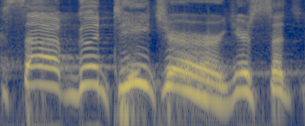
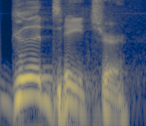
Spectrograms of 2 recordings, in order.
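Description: First: High, stretched-out hammed-up greeting; butter him up in an exaggerated high drawl; mock flattery. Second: Said in the usual way. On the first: Preacher mimicking the ruler flattering Jesus, mock flattery.

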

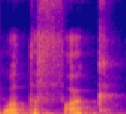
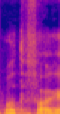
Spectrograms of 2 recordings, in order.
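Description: First: Whispered shock at the mirror. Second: Said in the usual way. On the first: Retold or imitated. Seeing yellow teeth while brushing, shocked whisper. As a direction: gasp it out under your breath, horrified. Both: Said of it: "and I was like".

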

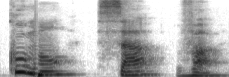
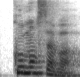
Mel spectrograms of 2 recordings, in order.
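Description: First: "Comment ça va?" muito devagar e mais grave; very slow. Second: Said in the usual way. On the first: Shown as a demonstration. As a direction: estique "Comment ça va?". ("Comment ça va?" lentíssimo) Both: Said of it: "A segunda é comment ça va".

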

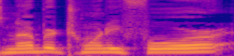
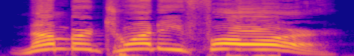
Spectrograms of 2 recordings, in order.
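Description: First: Said in the usual way. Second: High, loud drawn-out holler; shouting out. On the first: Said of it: "He yells". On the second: Acted. Prisoner calling out a joke number to the cell block, shouting. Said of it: "he shouts out".

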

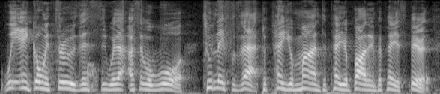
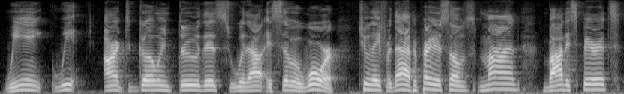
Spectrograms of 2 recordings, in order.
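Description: First: High, loud Southern wrestling promo; hammed-up Southern wrestler rallying the troops; Dusty Rhodes impression. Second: High, loud, slow Southern proclamation; Southern accent. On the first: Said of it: "let me redo it as Dusty Rhodes". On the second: Acted. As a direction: read it like a rallying cry in a raised Southern accent. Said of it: "I was just doing Southern".

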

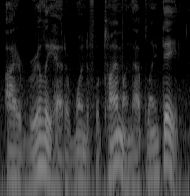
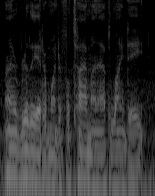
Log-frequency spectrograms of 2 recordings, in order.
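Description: First: Said in the usual way. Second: Lower, softer, fast sarcastic throwaway. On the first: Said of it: "Say them literally". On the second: Shown as a demonstration. Lecturer demoing sarcasm about a blind date, low sarcastic throwaway. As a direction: toss it off as if the date was awful. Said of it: "then say them sarcastically".

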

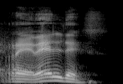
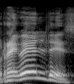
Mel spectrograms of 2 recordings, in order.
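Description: First: Said in the usual way. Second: A sharp yell of the word "Rebeldes", louder and higher; shouted. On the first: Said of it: "él no se lo dijo rebelde". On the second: Retold or imitated. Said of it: "se lo gritó".

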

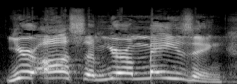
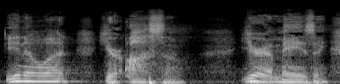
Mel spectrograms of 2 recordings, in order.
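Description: First: High, proclaiming affirmation; rousing praise. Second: Put-on low, soft talk into a baby's ear; tender murmured affirmation. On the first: Acted. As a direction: build them up in a high, ringing voice. Angel proclaims praise to Gideon. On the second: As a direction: speak low and close, soothing a sleepy baby. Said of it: "I just start speaking in their ear".

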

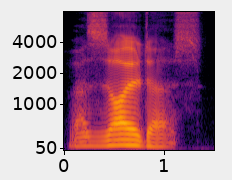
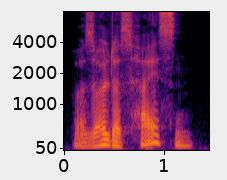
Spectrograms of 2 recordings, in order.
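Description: First: Slow, weighted question leaning on SOLL; more determined. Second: Said in the usual way. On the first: A narrator's reading. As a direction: demand it slowly and firmly, stressing SOLL. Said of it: "diesmal entschlossener". (entschlossen, langsam, mit Nachdruck auf SOLL)

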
